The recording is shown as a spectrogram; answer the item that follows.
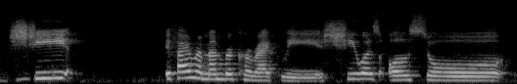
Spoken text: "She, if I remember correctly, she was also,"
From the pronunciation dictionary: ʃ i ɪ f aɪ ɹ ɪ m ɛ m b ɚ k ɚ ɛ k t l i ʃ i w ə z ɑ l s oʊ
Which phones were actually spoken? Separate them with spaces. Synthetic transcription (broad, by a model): ʃ i ɪ f aɪ ɹ ɪ m ɛ m b ɚ k ɚ ɛ k t l i ʃ i w ə z ɑ l s oʊ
